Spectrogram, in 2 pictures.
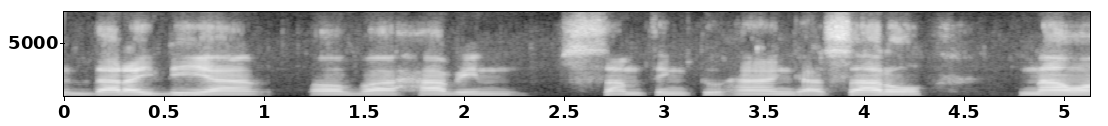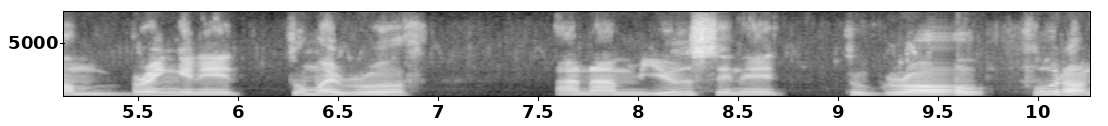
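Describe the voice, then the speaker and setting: This man speaks very slowly with a Spanish accent. The sound is dry and close, with no echo. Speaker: gardening YouTuber. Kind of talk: casual how-to video. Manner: halting, many fillers.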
